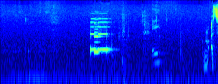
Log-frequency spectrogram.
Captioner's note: buzzer beeps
